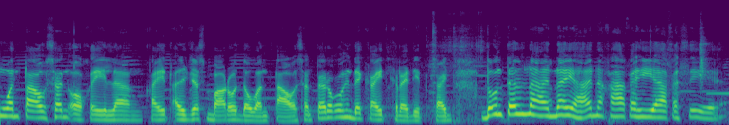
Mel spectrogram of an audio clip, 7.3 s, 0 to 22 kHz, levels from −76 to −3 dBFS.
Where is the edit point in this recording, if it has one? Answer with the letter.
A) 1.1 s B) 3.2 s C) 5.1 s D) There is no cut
D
